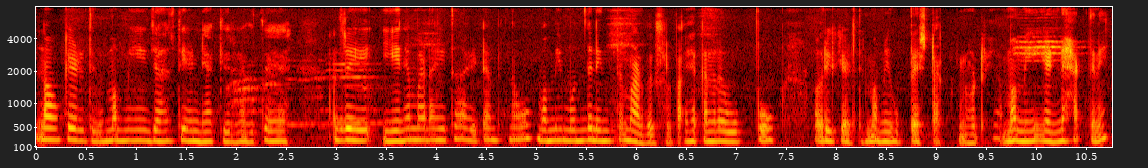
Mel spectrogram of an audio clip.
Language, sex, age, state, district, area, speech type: Kannada, female, 18-30, Karnataka, Koppal, urban, spontaneous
